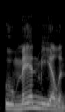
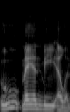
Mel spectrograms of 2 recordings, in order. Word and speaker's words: Umanmielen: Princely Umanmielen, I believe is how you say it. Umanmielen, I believe.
